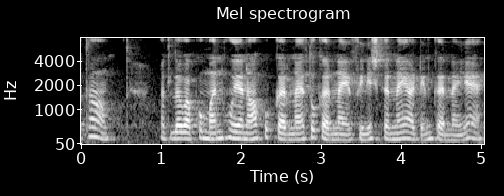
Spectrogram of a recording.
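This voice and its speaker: Somewhat breathy and fairly low-pitched, a woman speaks at a moderate pace with fairly even intonation. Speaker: vlogger. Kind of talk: casual vlog chat.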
